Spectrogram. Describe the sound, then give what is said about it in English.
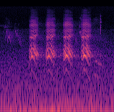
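Four harsh, rasping caws in a steady rhythm from crows flying overhead above a churchyard wild area, loud, with a low background rumble and no talking. “She pointed above them, and they heard the familiar rough voices and saw the black wings go by.”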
